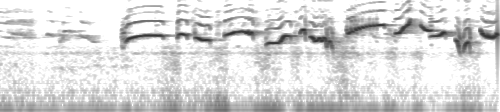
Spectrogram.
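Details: Oriental magpie-robin song used as a fighting lure to provoke the bird; after a faint start, a fast string of loud whistled slurs, upward sweeps and scratchy twists follows.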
